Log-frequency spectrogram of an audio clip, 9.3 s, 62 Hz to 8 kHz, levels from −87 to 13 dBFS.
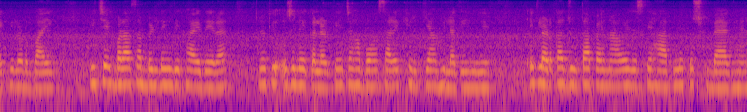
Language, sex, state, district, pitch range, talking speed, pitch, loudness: Hindi, female, Maharashtra, Sindhudurg, 180-205 Hz, 220 wpm, 195 Hz, -23 LUFS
